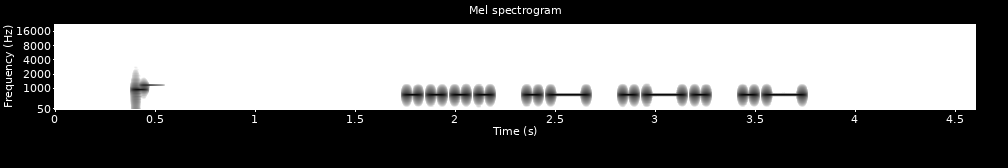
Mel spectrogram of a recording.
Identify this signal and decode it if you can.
Morse code, heard as a keyed tone, about 20 wpm, 700 Hz. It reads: HARA
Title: Build A Word - 4 Letters At A Time - 10-Letter Words - 20wpm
